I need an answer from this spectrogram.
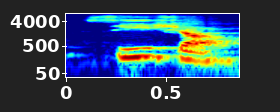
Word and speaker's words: C#: Microsoft introduce a new language called CSAP pronounced C शार्प।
